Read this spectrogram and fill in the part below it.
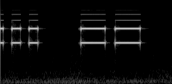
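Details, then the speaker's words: VIFLY Beacon wireless 100 dB lost-model buzzer starts rapid shrill beeping with longer tones once its position sensors detect movement, in lost-model alarm mode. "fängt diese schnelle piepen an"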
